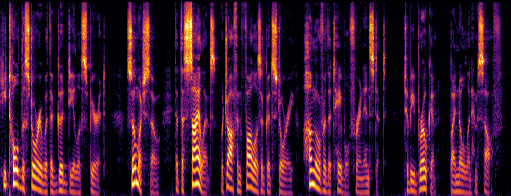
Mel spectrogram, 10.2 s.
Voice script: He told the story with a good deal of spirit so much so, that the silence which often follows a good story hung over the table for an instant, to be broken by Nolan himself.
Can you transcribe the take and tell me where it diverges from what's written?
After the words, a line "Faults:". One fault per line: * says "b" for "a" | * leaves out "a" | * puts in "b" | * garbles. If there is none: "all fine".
He told the story with a good deal of spirit so much so, that the silence which often follows a good story hung over the table for an instant, to be broken by Nolan himself.
Faults:
all fine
